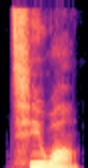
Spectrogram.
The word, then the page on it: 期望: qī wàng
